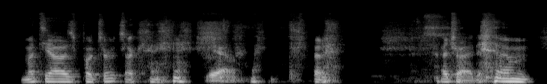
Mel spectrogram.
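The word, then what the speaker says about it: Matjaž Potrč: you've developed with, I'm not sure I could pronounce his name correctly, Matjas Potrach, something. Matjaž Potrch. Matjaž Potrch, okay.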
